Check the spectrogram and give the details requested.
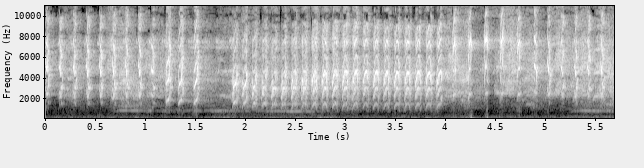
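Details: Long-tailed shrike singing mimicked material of other birds in long repeated phrases; high rapid chattering notes pulsing about twice a second, sustained over several seconds with a short break, faint low sounds beneath.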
